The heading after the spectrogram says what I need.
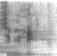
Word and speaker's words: simile: इसका प्रोनाउंसिएशन बच्चों सिमिल नहीं होगा, सिमिली। इसका प्रोनाउंसिएशन आपको करना है सिमिली।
